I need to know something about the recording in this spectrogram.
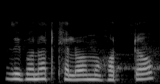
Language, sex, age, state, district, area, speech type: Assamese, female, 18-30, Assam, Sivasagar, rural, spontaneous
